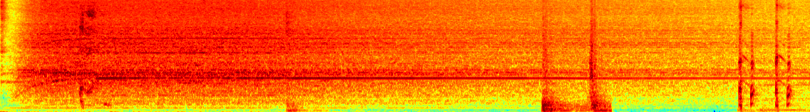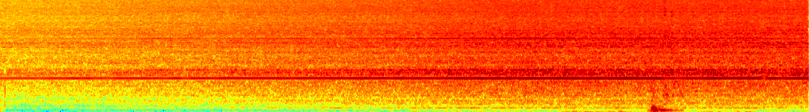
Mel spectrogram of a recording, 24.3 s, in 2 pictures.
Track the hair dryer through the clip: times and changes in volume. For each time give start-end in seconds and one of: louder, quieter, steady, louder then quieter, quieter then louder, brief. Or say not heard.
0.0-24.2 quieter then louder.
